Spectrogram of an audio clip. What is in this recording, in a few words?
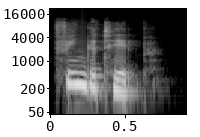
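"fingertip", British English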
